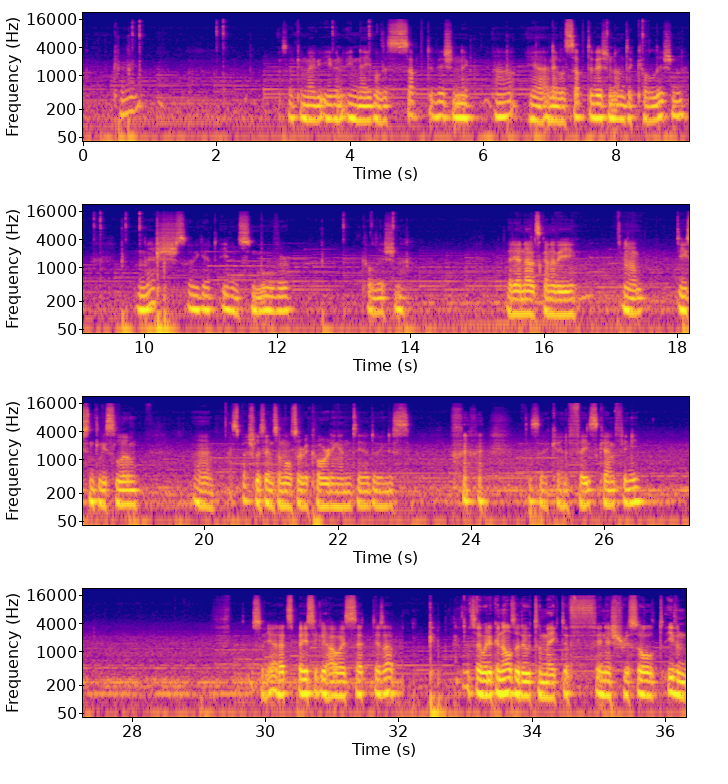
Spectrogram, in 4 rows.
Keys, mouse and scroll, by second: 0.5 click, 1.8 click, 3.5 click, 7.7-8.2 drag, 9.5 alt+drag, 9.9 space, 13.3 alt+click, 32.2 space, 32.8 click.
